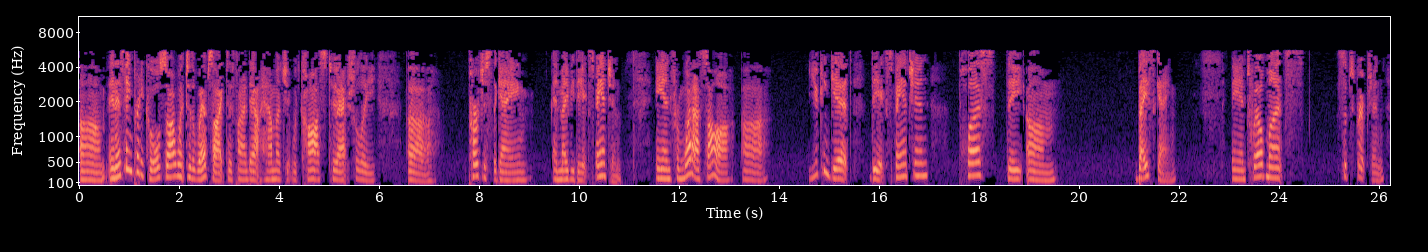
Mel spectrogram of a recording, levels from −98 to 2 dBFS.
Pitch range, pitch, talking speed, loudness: 160-215 Hz, 175 Hz, 115 wpm, -22 LUFS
